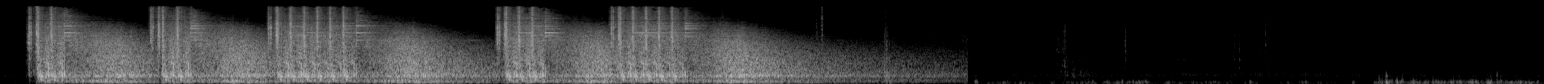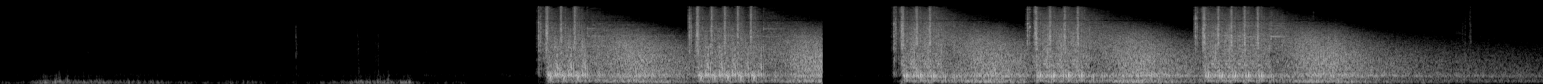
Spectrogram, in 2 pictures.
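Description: Breda Model 37 heavy machine gun, converted to 8mm Mauser and fed by 20-round strips, firing strings of automatic fire with the echo dying away after each. The first string is long and is followed by a quiet spell of faint handling noises. Two more strings of fire start about two-thirds of the way in.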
